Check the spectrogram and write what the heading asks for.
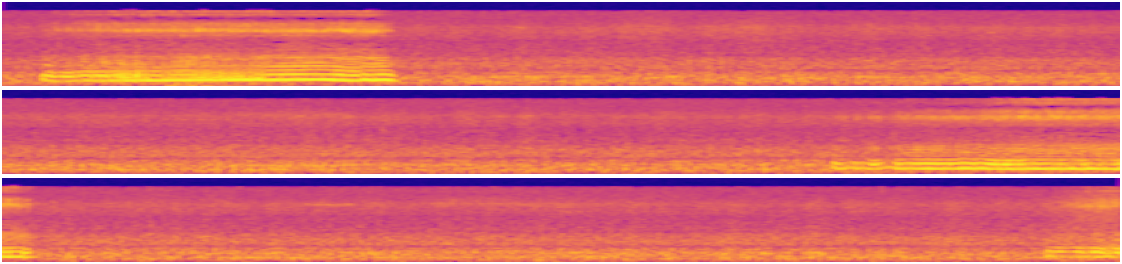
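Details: Sleeping Chihuahua dog in pyjamas: two loud, buzzing, rhythmic snores about six seconds apart over steady room noise; snoring.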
